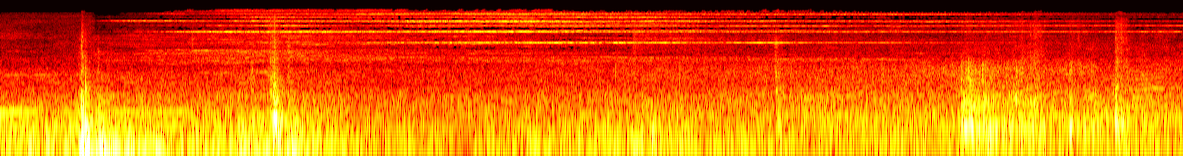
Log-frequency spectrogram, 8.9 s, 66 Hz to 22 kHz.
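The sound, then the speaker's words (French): Railway station ambience as a night train to Nice waits, a steady low rumble and hum with high whining tones running throughout, broken by a few sharp knocks and clanks. “Alors il est 20h30, nous sommes ici gare d'Austerlitz et nous allons prendre le train de nuit direction Nice.”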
